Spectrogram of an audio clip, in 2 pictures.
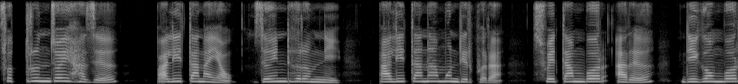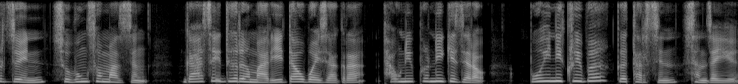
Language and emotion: Bodo, neutral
